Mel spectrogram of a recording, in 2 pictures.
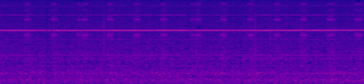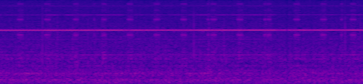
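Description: A steady high-pitched whine with a faint regular ticking, about three to four ticks a second, over a low hiss. This is electrical noise on the cockpit audio of a Piper Cherokee on its takeoff run, with little engine sound coming through.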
